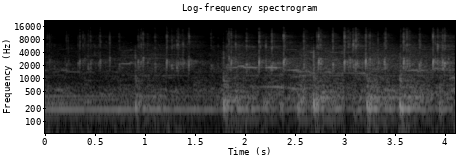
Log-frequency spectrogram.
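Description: Castanets clicking in a quick rhythm over Spanish folk dance music. The music and clicking come in louder about two seconds in, after a steady held tone.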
